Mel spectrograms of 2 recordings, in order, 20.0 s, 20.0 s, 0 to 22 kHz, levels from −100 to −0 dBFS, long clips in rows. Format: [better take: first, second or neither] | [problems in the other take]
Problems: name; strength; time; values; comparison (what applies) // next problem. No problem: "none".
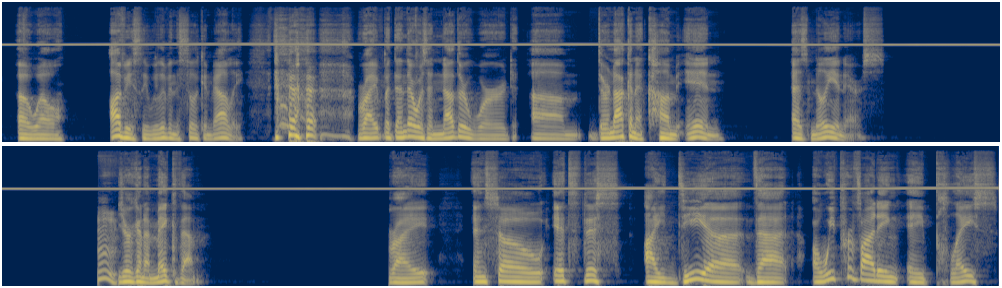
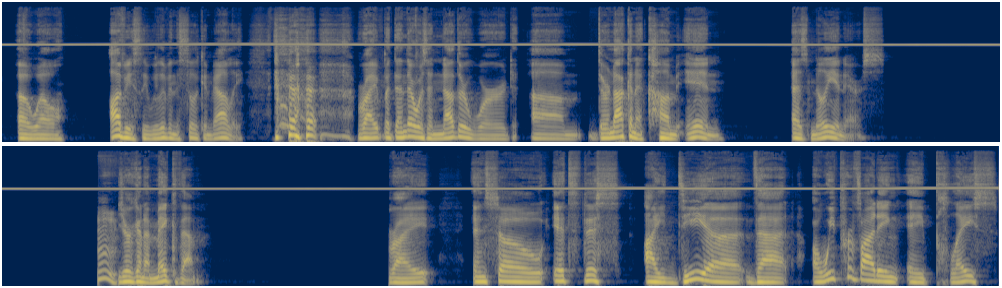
neither | high-pitched whine; loud; throughout; 6 kHz, 8 dB below the speech; the same in both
